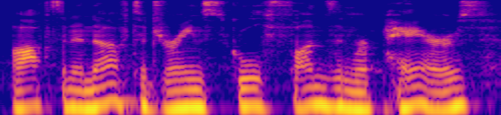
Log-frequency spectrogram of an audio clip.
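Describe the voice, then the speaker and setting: A man's voice: mid-range voice, little pitch movement, moderate pace, lightly acted. A man voicing a friendly, chatty young male dinosaur student, a helpful class president, in a visual novel fan dub. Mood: casual explaining.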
